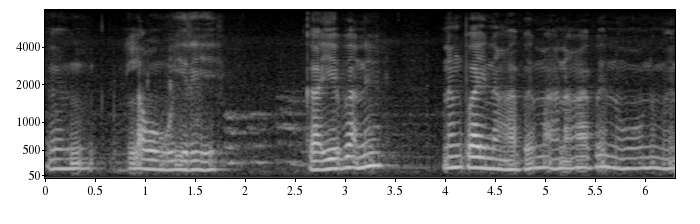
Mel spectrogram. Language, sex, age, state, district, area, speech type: Bodo, female, 60+, Assam, Kokrajhar, rural, spontaneous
